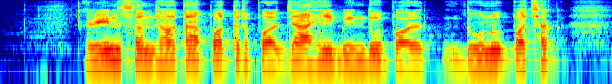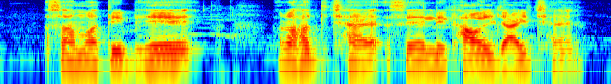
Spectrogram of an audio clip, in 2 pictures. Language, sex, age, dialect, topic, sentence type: Maithili, male, 25-30, Southern/Standard, banking, statement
